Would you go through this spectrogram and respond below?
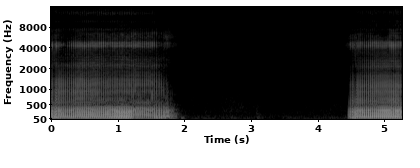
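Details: Loud French Bulldog snore: a harsh, fluttering rattle of nearly two seconds, a pause of over two seconds, then the next snore starting.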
